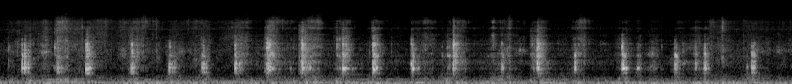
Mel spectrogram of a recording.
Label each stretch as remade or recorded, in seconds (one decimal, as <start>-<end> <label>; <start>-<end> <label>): 0.0-2.4 recorded; 2.4-7.1 remade; 7.1-7.9 recorded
